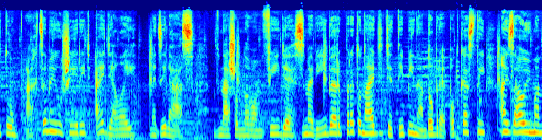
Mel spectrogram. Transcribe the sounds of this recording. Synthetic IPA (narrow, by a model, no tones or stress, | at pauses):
t̪uʔa̰xt͡sɛmɛjuʃiːɾiɟajɟalɛjmɛd͡ziʋaːsvnaʃɔmnɔʋɔmfiːɟɛz̥mɛʋiːbɛɾpɾɛt̪ɔnaːjɟɛcɛt̪ipinad̪ɔbɾɛːpɔt̪kast̪iajzaujma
